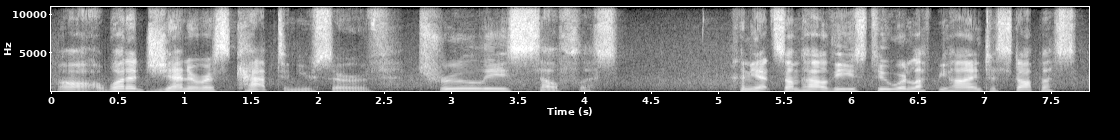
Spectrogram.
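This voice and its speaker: A man's voice: a little high, animated, a little slow, fairly bright tone, slight background noise. A man playing a flamboyant, cocky pirate rogue in a video game, with a playful, mocking, grandiose manner. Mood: playful, excited. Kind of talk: video game character acting.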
